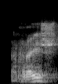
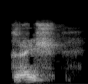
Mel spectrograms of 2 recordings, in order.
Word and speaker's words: Resh: And then Israelis, there's two ways they would pronounce resh. One would be like a trill, like in the Spanish languages. They would say resh. They would roll the R, resh, resh. So that would be acceptable. And then there's the back of the throat, that is resh.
